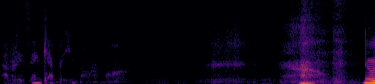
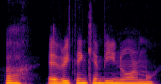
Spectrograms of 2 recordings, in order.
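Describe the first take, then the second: First: Breathy whisper, no voice at all. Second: Said in the usual way. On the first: Acted. Streamer repeating herself to chat in a whisper. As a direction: hush it like a secret.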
